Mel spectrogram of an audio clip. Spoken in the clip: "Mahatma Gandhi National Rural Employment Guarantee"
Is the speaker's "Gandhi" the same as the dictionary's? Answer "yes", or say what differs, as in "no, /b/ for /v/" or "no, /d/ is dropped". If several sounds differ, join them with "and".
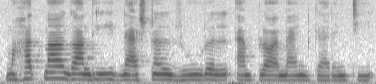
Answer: yes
